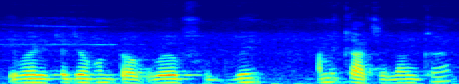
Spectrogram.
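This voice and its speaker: A home cook with a voice gone hoarse from a cold, explaining a recipe step by step and addressing viewers as friends. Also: medium pitch, steady tone, fairly quick, warm tone, slight background noise. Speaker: home cook hosting a cooking channel. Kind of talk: cooking tutorial with step-by-step talk. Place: home kitchen. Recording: home kitchen with sizzling and clattering pans.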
